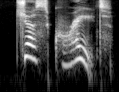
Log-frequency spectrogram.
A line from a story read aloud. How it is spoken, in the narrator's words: I sighed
